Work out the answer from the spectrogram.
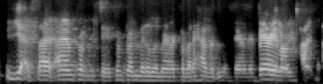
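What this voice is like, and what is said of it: American English accent. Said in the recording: “from your accent, you're from the United States?”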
